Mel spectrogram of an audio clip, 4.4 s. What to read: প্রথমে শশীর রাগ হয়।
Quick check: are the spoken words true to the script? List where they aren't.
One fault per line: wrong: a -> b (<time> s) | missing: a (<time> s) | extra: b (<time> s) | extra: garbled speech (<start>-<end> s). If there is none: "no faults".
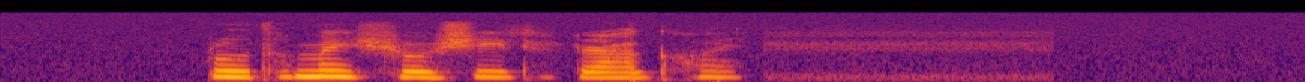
no faults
